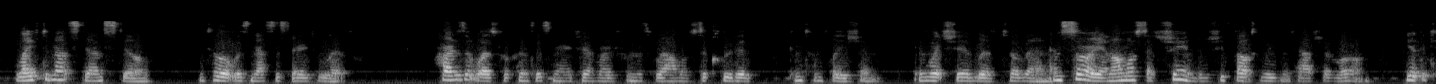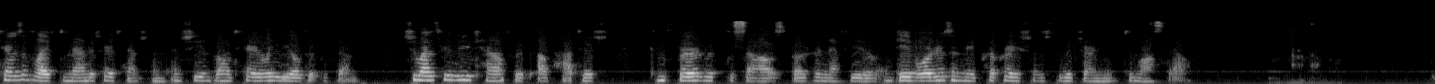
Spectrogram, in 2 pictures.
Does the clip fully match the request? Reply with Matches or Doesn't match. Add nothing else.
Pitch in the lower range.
Doesn't match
